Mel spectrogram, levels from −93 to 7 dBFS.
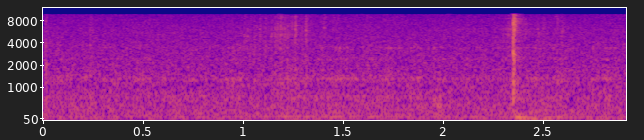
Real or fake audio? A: real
